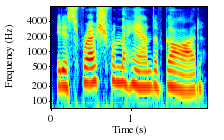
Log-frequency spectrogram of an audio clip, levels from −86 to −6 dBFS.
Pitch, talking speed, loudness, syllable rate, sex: 205 Hz, 245 wpm, -18 LUFS, 4.4 syllables/s, female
